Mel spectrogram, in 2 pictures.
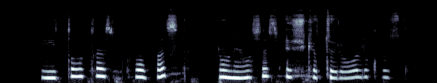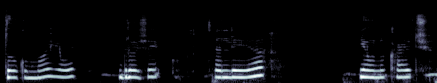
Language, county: Lithuanian, Marijampolė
